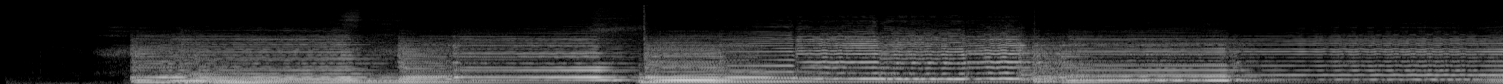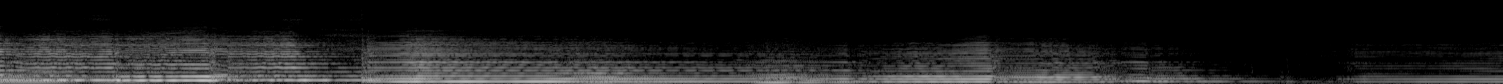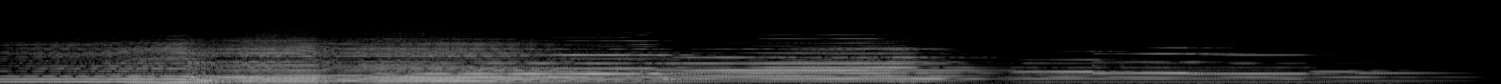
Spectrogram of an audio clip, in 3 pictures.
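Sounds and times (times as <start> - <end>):
cello concerto adagio: 0.4 - 44.6.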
